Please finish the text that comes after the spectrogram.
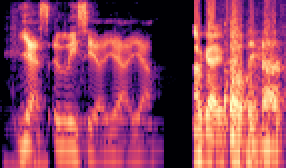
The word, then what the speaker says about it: Ilysia: Right, so pronunciation is Ilysia. Yes, Ilysia, yeah.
